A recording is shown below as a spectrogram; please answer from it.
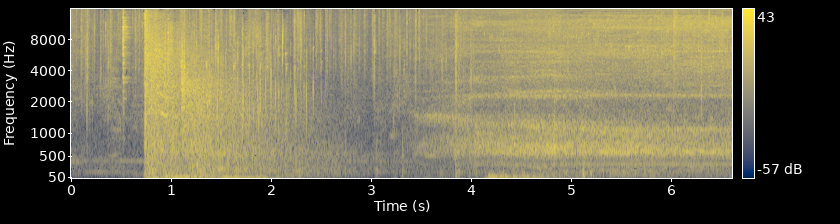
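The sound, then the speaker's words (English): A gunshot rings out, aimed at a man's head: a sudden loud blast with a long rumbling roar trailing after it, then a second heavy surge of noise a few seconds later. “shoot him in the head. I don't think shooting him's going to stop this fella, Jake. I know, but it should get his attention. All right. Here goes nothing.”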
